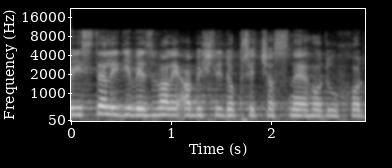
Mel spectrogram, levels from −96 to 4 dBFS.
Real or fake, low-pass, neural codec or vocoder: real; 9.9 kHz; none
